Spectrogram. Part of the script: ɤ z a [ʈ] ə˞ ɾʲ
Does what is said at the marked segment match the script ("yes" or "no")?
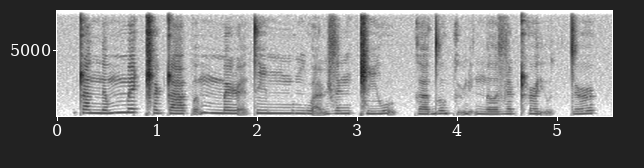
no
